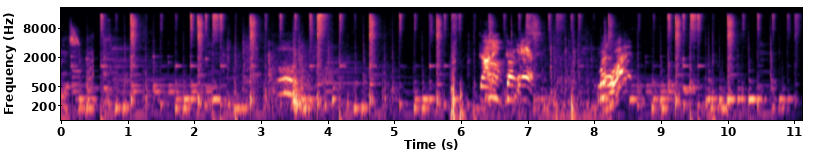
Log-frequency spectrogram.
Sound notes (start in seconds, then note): 0.3 spy music; 3.2 gasps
